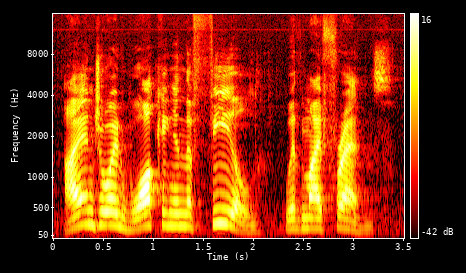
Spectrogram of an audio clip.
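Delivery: slow, measured picture-book reading; reading to children. Acted. Teacher reading the book aloud slowly to the class. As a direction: read it slowly to five-year-olds.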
